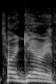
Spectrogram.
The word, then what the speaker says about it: Targaryen: Targaryen. Targaryen.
